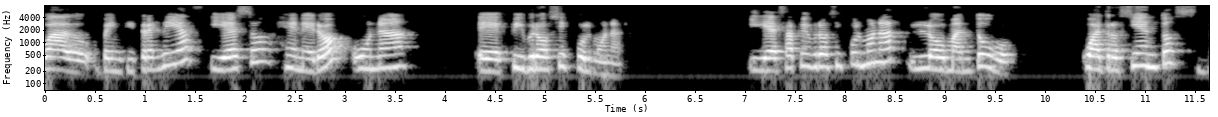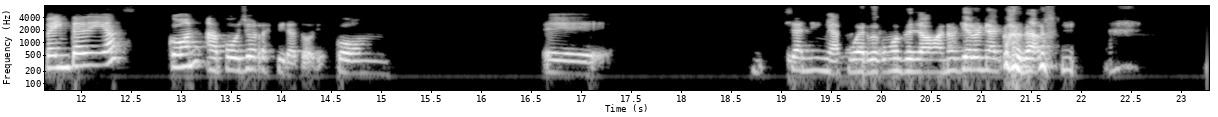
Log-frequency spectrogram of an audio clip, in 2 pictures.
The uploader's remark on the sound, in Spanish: Audio de la charla en vivo por Instagram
